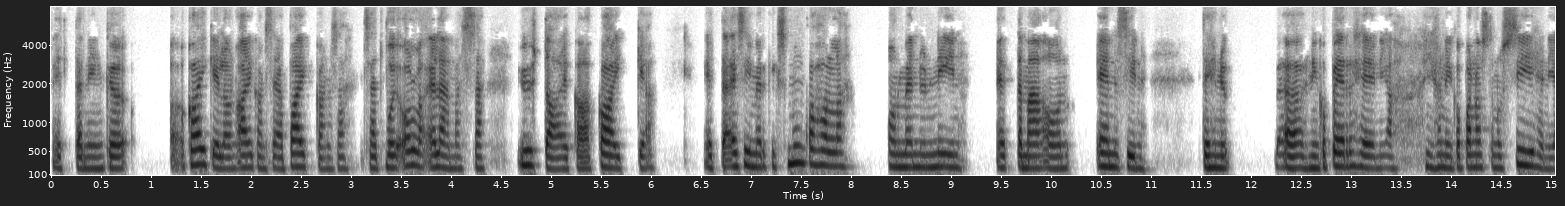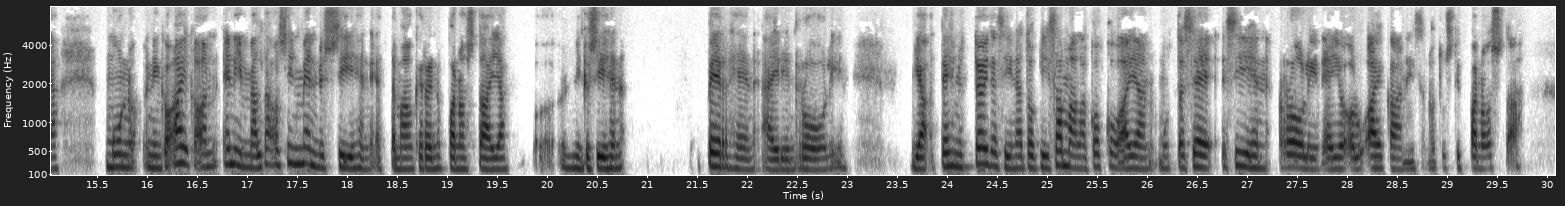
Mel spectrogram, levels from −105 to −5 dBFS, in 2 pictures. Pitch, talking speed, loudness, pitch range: 210 Hz, 150 wpm, -22 LUFS, 200-230 Hz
